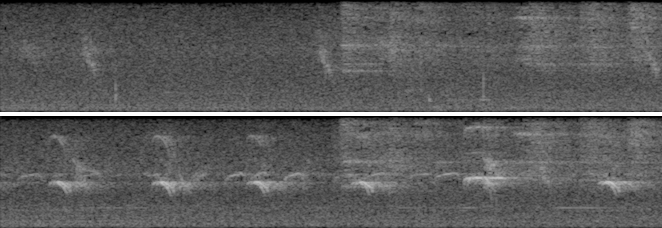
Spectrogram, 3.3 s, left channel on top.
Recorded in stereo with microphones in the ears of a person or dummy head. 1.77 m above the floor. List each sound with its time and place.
1.7 s keys jangling: 50° right (ahead or behind), 1.8 m; by 3.2 s 25° right (ahead or behind), 1.3 m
